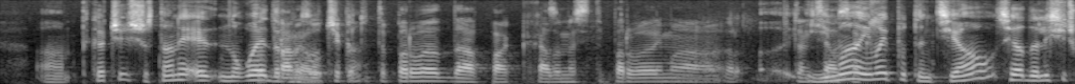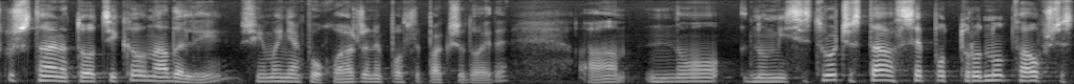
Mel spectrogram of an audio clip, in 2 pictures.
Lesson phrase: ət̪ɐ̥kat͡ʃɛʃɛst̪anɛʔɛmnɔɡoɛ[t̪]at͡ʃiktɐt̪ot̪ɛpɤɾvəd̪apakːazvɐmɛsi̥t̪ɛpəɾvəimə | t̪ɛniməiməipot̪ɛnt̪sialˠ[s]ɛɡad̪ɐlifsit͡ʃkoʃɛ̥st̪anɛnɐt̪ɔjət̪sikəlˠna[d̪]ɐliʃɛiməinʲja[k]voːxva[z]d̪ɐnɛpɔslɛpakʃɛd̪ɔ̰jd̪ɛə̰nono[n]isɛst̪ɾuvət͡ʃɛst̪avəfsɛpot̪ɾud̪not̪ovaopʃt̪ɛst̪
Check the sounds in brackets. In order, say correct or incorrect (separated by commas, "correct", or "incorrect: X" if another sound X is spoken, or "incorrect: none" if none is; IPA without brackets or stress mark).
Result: incorrect: d̪, correct, correct, correct, incorrect: ʒ, incorrect: m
